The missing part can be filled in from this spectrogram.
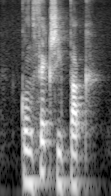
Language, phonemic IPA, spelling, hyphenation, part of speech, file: Dutch, /kɔnˈfɛk.siˌpɑk/, confectiepak, con‧fec‧tie‧pak, noun, Nl-confectiepak.ogg
- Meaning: a ready-made suit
